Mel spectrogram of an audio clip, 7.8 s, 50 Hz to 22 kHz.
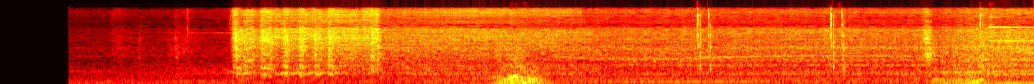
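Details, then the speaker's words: Toyota Corolla XLi petrol engine misfiring: catches and runs unevenly, flutters with lumpy surges when revved, caused by a burnt number 1 ignition coil. "Race دیتے ہی یہ پھڑپھڑا سے جاتی ہے، گاڑی missing کر رہی ہے. تو اس کی وجہ یہ ہے کہ اس کی 1 نمبر کوئل جلی ہوئی ہے."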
